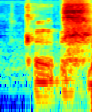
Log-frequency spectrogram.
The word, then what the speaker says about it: Kountz: Daylen Kountz, right? I got that right. Kountz. – Yep, Kountz.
